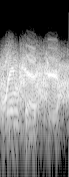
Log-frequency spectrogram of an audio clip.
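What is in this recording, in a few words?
"winchester", English speech, Wingman; DCS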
